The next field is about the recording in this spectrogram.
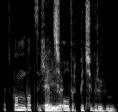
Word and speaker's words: Pichegru: Ja, Pichegru. Ik wist niet hoe ik het moest uitspreken. – Ja, Pichegru, ja.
